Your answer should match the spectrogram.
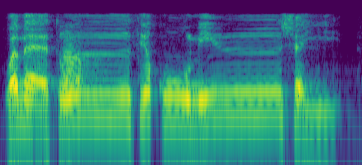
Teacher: عايزين بقى نعمل غنى عند النون مع الشين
